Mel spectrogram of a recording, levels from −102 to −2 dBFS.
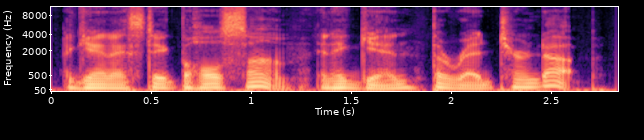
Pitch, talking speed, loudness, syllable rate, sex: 95 Hz, 255 wpm, -16 LUFS, 6.7 syllables/s, male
